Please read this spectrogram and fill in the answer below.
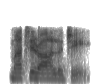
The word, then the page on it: martyrology: Indian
